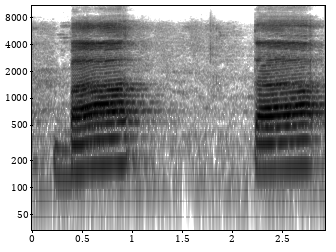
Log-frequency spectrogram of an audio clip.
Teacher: ایک الف کھینچ کر پڑھیں گے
